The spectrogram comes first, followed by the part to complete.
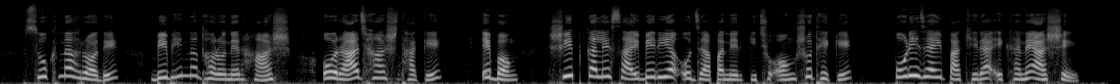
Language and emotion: Bengali, neutral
